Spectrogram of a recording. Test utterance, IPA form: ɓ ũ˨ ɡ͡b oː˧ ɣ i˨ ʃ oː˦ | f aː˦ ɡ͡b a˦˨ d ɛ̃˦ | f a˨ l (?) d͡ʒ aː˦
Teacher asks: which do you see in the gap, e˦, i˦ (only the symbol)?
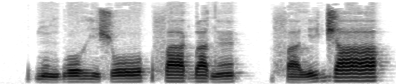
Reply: i˦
